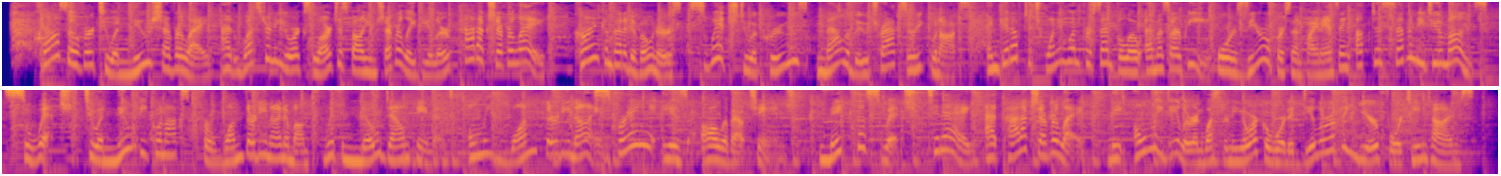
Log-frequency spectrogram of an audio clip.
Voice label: english american automotive

